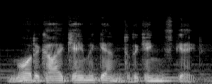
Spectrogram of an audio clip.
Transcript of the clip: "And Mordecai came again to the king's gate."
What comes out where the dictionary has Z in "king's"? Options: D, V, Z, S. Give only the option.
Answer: Z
